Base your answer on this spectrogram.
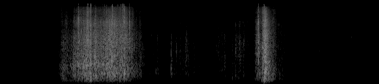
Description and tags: Sound of shoping in litle store. ( crackles....)
Panska, Shoping, Pansk, CZ, Czech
